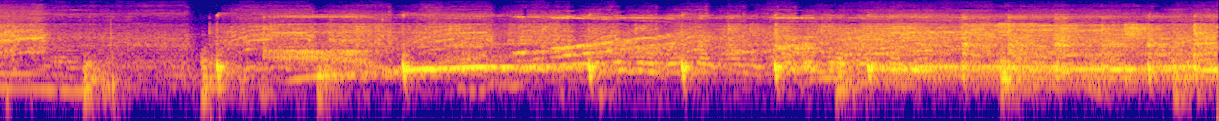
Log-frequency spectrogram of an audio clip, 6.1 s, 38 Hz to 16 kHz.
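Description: Robosapien V2 toy robot playing its built-in dance music through its small speaker. A rising electronic sweep comes about a second in, then a steady tune with a beat about twice a second.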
